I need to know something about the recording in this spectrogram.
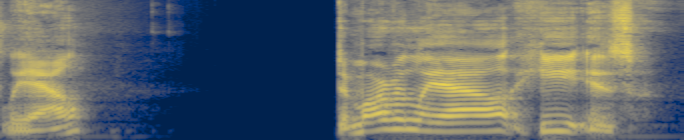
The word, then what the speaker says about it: Leal: next guy I got here is de Marvin Leal I glad I watched a YouTube video first cuz that is how you pronounced it it is not Le it's Leal de Marvin Leal he is he hails from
